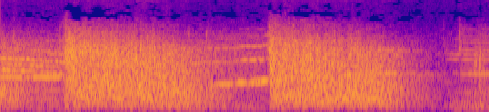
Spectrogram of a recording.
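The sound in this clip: Gunshots fired by a sheriff in a western scene: three sharp, loud bursts about a second apart, each trailing into a long noisy roar.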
